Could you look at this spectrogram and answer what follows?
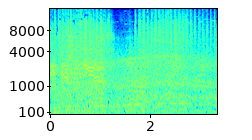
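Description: Tank guns and combat noise from a World War II tank battle video game, with a Panzer IV in the fight, form a dense, loud, continuous roar of battlefield rumble and firing throughout the short stretch, with no clearly separated single shots.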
